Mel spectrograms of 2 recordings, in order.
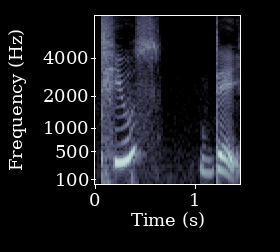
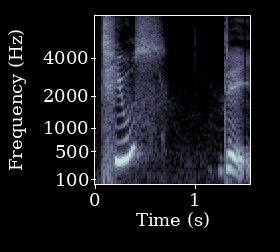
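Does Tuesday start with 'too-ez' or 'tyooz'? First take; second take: tyooz; tyooz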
